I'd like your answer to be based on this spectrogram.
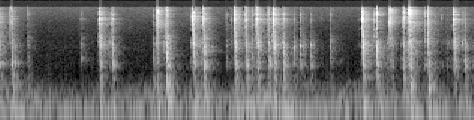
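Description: Fingertips type fast on the keycaps of a full-size pink plastic AUKEY mechanical gaming keyboard with RGB backlight, clicky blue switches and a hollow case. A quick, uneven run of sharp, bright clicks rides over a hollow low thock, with brief pauses between bursts of keystrokes.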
